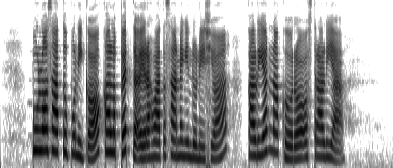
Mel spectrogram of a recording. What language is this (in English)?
Javanese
